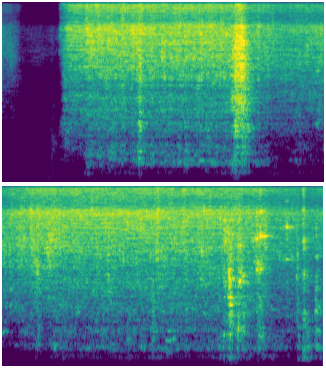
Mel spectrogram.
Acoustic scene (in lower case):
kitchen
